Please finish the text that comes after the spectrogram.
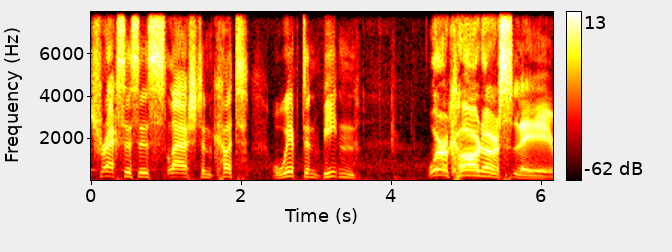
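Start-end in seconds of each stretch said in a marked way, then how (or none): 4.5-6.2 rough, gravelly, shouted half-giant voice scream. Narrating a half giant whipping a player's character, in a gravelly half-giant scream. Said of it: "Screams the half giant in his gravelly voice".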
